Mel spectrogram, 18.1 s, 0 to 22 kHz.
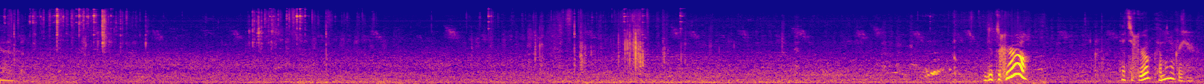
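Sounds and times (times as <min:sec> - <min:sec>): dog collar tags jingling: 0:00.0 - 0:02.4, 0:03.6 - 0:05.2.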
